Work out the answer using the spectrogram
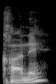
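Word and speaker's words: kāne: Hawaii and you see two signs, one saying cane and one saying waheen, just know that they're very important words. Okay. So the first one it would actually be pronounced Kane.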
